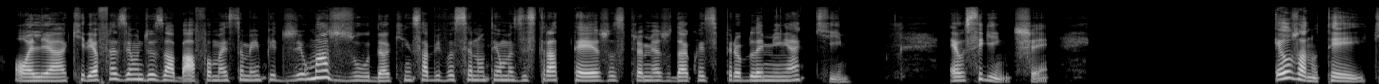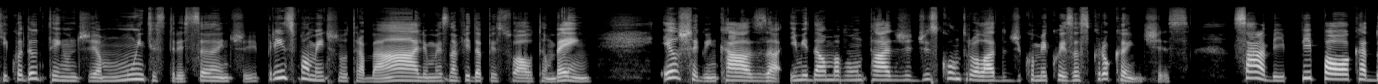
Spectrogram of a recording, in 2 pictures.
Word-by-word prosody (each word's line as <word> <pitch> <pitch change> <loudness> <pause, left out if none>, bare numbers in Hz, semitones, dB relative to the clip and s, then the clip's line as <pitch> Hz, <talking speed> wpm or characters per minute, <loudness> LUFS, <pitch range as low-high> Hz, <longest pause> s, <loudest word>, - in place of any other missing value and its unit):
Olha, 170 0 +1
queria 205 -1 +1
fazer 245 -1 -3
um 235 - -2
desabafo, 210 -4 0
mas 190 0 -5
também 205 -2 -7
pedir 205 +1 -8
uma 310 +6 +4
ajuda, 180 - -5
quem 200 +3 -13
sabe 205 0 -3
você 210 +2 -3
não 200 0 -7
tem 210 - -8
umas 200 -2 -6
estratégias 195 -2 0
para 185 - -4
me 185 0 -6
ajudar 180 0 -2
com 195 - -12
esse 195 - -6
probleminha 185 0 -3
aqui. 290 +7 -11 1.0
É - - +2
o 185 - -6
seguinte 255 +6 -1 2.3
Eu 280 +6 +4
já 220 -6 +4
notei 155 -2 -1
que, 200 - -9
quando 225 +3 -4
eu 270 - +2
tenho 195 -4 -5
um 175 - -6
dia 160 0 -3
muito 195 +8 -3
estressante, 155 -2 -4
principalmente 260 - 0
no 160 -2 -8
trabalho, 160 +5 +5
mas 165 +1 -4
na 180 - -2
vida 175 0 -3
pessoal 155 -2 -2
também, 150 +1 +3 0.7
eu 320 -10 +5
chego 215 - +2
em 155 +1 -3
casa 170 -4 +4
e 190 - -4
me 210 +1 -1
dá 210 0 +3
uma 210 0 -1
vontade 205 0 +1
descontrolada 205 -4 0
de 175 +3 -7
comer 195 -1 -3
coisas 200 -1 -1
crocantes. 250 0 -4 0.4
Sabe? 240 - +5
Pipoca, 240 -4 +5
190 Hz, 135 wpm, -19 LUFS, 175-215 Hz, 2.3 s, trabalho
